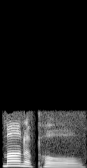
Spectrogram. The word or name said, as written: monopole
